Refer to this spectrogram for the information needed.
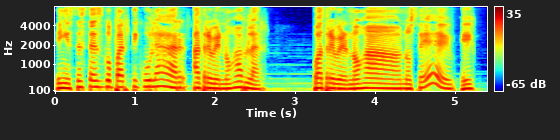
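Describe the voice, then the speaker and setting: Mid-pitched co-host who keeps affirming the others, faint music in the background. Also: unhurried, fairly bright tone, no echo. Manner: frequent affirming interjections.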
